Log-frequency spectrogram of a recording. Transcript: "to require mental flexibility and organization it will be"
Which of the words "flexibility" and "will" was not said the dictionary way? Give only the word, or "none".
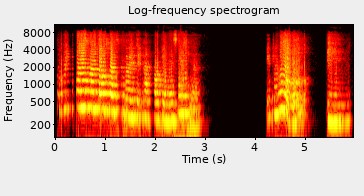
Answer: flexibility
